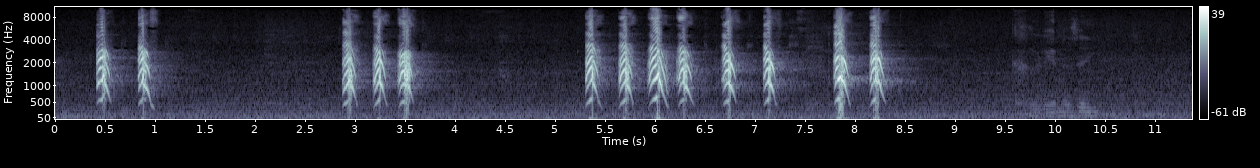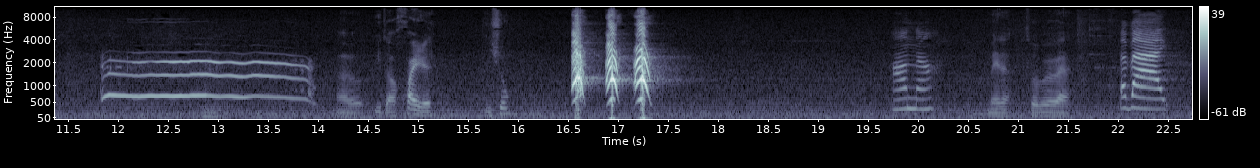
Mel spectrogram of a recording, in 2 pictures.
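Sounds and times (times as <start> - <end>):
dog barking: 0.4 - 1.1, 2.9 - 3.8, 5.3 - 8.5, 16.6 - 17.5.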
